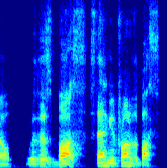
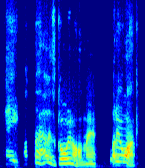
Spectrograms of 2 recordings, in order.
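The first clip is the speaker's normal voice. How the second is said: fast, much higher, mock-exasperated; exasperated retort; 9 semitones higher, faster than usual. Answering the shouting friend on the phone, fast high mock exasperation. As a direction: fire back high and quick, half annoyed.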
